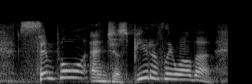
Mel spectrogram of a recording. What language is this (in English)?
English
